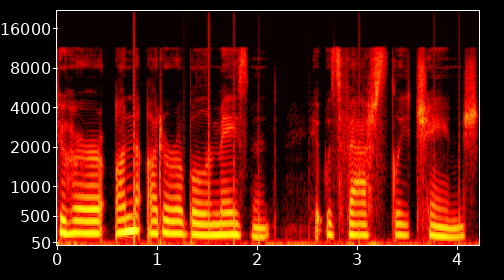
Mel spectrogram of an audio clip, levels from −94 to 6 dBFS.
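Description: From 0.76 s to 4.02 s the clip shows periodic USB or driver dropouts: something keeps stalling the USB bus or the audio driver on a fixed schedule, every 0.25 s, and each stall loses a couple of milliseconds of speech, which is replaced by silence. Across that span this produces roughly fifteen evenly spaced ticks, a steady clicking pulse riding on the speech and most audible wherever the voice is sounding.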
